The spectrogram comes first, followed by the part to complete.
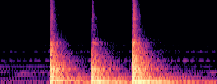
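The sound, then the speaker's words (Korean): Three firm knocks on a bedroom window beside the bed, in a fifth-floor room, in a steady, evenly spaced sequence, each with a hollow, ringing resonance that lingers between hits. Fairly loud, with no voices. “그래서 바람인가 하고 무시했는데 이런 노크 소리가 들렸습니다.”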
